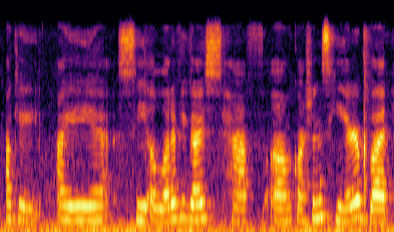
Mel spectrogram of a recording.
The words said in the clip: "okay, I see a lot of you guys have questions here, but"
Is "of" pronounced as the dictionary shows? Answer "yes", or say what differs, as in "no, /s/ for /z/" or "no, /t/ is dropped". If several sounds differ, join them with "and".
yes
